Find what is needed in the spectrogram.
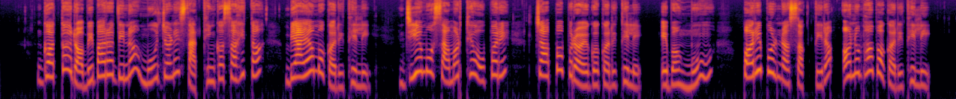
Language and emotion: Odia, happy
